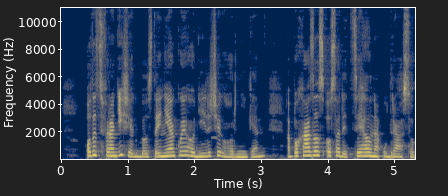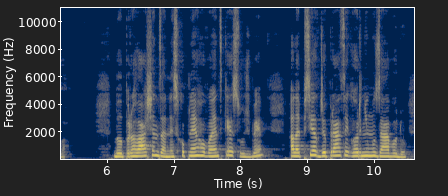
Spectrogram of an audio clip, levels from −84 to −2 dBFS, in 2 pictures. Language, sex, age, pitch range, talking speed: Czech, female, 10-29, 220-270 Hz, 155 wpm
